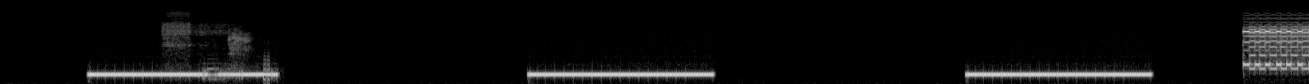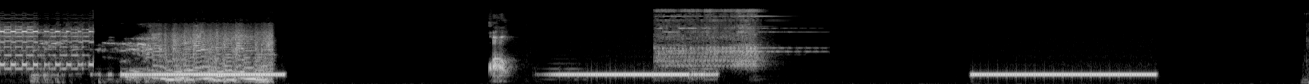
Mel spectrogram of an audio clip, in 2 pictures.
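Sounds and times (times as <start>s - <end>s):
telephone ringback tone while calling a bank: 0.9s - 2.8s, 5.3s - 7.2s, 9.7s - 11.6s, 12.4s - 16.0s, 18.5s - 21.4s, 22.8s - 24.7s
harsh burst of electronic noise: 13.5s - 16.0s.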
